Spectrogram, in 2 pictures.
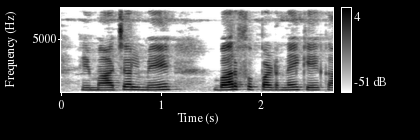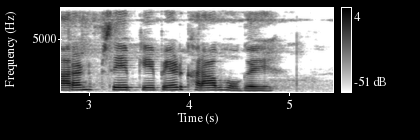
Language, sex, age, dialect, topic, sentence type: Hindi, female, 46-50, Hindustani Malvi Khadi Boli, agriculture, statement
